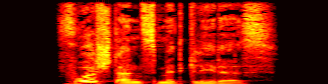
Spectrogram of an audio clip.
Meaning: genitive singular of Vorstandsmitglied
- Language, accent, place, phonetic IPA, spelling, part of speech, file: German, Germany, Berlin, [ˈfoːɐ̯ʃtant͡sˌmɪtɡliːdəs], Vorstandsmitgliedes, noun, De-Vorstandsmitgliedes.ogg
